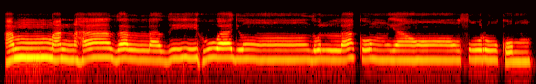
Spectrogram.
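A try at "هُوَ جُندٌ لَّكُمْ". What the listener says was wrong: Dalnya coba syiddah lagi. Huwa jundu. Syiddah lagi. Jadi jelas dia kuat ya di makhrajnya ya. Kalau syiddah itu kan kuat deh sifatnya.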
